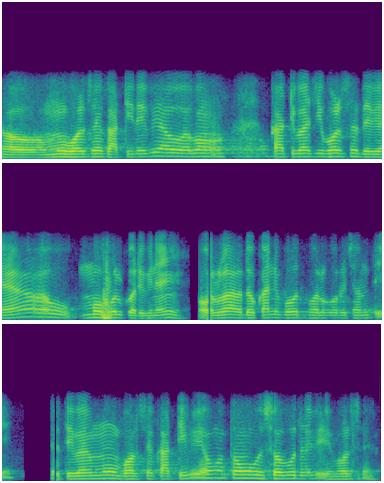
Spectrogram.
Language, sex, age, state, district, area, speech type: Odia, male, 18-30, Odisha, Boudh, rural, conversation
